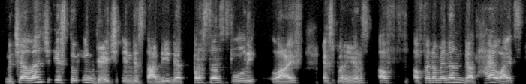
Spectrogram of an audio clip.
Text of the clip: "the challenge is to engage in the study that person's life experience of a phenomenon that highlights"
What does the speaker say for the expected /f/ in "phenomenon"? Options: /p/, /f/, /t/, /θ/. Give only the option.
/f/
